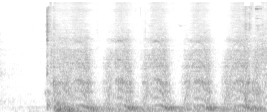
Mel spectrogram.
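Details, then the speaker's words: Vehicle stored for an unknown time in a late mechanic's workshop, started: catches at once and settles into a steady chugging idle with rhythmic pulse; normal start, runs sweet. "she fires up? There you go. Listen to that. Sweet as a nut."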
